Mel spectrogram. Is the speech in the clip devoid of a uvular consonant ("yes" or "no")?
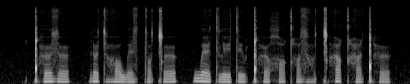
no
